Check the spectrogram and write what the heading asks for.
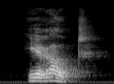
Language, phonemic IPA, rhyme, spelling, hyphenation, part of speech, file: Dutch, /ɦeːˈrɑu̯t/, -ɑu̯t, heraut, he‧raut, noun, Nl-heraut.ogg
- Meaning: herald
